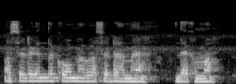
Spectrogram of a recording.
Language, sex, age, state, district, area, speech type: Odia, male, 18-30, Odisha, Bargarh, urban, spontaneous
